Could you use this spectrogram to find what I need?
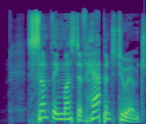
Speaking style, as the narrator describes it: Joe cried out

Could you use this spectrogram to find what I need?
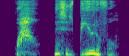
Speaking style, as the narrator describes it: Barry whispered reverently

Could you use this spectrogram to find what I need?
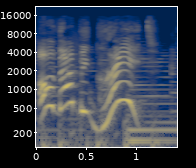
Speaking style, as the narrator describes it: Carolyn shouts

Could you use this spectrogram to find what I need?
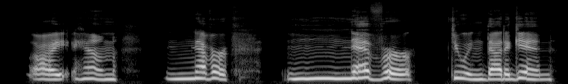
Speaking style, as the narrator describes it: he groaned

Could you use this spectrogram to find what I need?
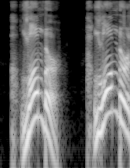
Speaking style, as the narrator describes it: they cried

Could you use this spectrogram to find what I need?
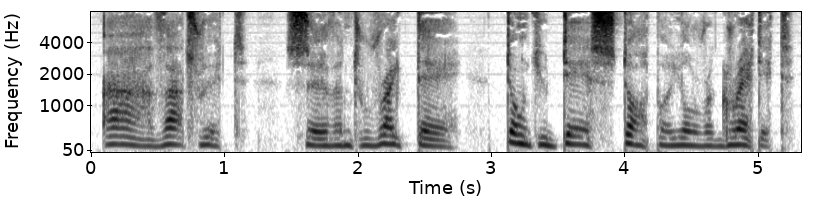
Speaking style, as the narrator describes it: she roared

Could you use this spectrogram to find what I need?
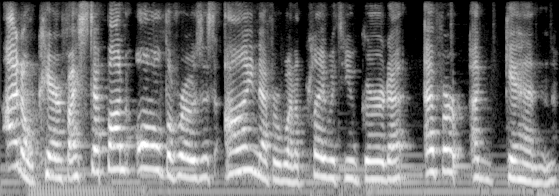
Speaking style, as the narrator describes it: Kai cried out

